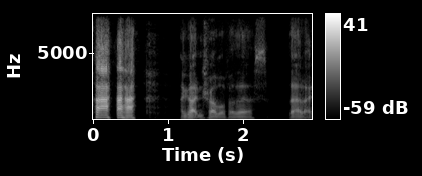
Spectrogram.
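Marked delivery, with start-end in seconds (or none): 0.0-0.6 laughing. Real, not acted. Laughs at himself.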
